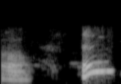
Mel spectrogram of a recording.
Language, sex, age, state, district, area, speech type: Bodo, male, 45-60, Assam, Kokrajhar, rural, conversation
